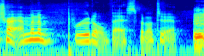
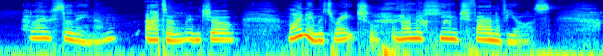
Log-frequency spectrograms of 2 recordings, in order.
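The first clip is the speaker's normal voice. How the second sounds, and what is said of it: Put-on English accent. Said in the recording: “read this in an English accent ... read in an English accent”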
